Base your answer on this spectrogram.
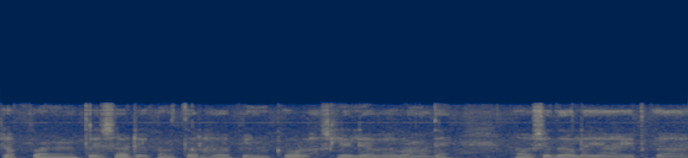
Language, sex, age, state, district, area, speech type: Marathi, male, 18-30, Maharashtra, Akola, rural, read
